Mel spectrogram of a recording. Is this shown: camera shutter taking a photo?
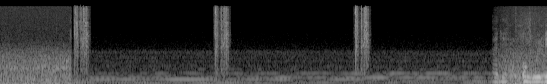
yes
